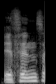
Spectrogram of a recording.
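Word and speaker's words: Ifans: Ifins I think is his name, right?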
